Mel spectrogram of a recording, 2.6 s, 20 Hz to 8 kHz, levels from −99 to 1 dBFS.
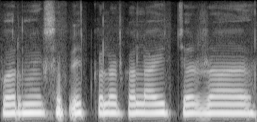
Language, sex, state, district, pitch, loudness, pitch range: Hindi, male, Jharkhand, Deoghar, 170 Hz, -12 LUFS, 170-175 Hz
